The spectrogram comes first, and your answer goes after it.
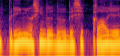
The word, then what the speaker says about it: Claude: e ele é aquele ele é Cloud que se escreve mas ele é francês daí tu que sabe falar francês e me falaram assim ah isso aqui tem que falar clou é se é Claude é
